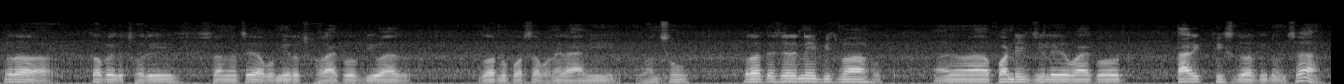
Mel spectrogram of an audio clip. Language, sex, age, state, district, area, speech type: Nepali, male, 45-60, West Bengal, Jalpaiguri, rural, spontaneous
